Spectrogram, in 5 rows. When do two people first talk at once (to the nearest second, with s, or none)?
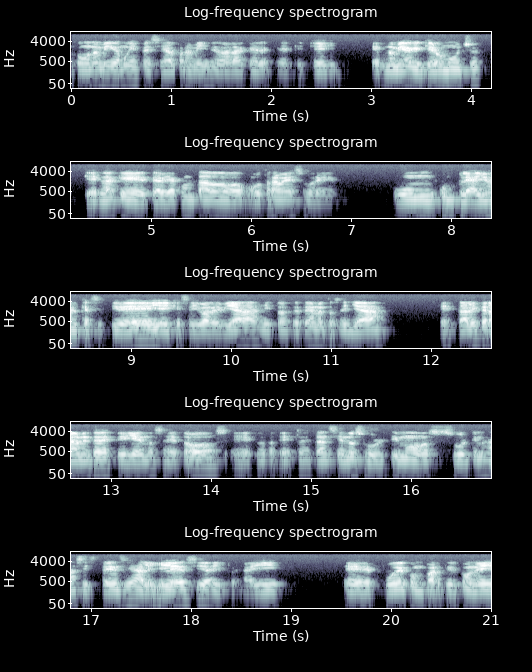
none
